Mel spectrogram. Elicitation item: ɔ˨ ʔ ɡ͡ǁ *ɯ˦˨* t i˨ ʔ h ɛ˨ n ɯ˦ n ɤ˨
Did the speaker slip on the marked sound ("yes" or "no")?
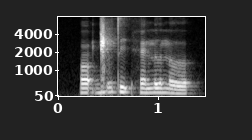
yes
